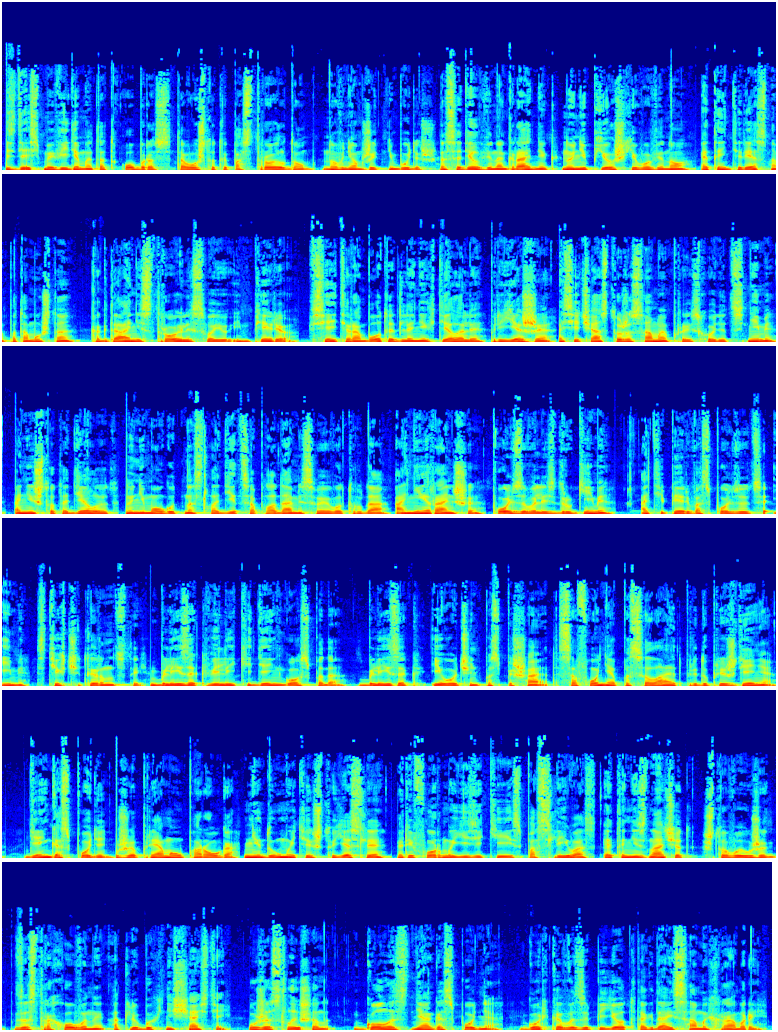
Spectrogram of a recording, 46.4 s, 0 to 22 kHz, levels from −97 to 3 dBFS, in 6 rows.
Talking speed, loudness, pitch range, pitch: 145 wpm, -17 LUFS, 110-130 Hz, 120 Hz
